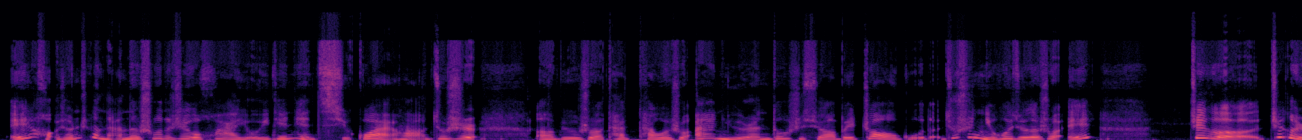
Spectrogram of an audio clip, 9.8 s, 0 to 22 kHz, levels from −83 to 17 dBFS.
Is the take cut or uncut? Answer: uncut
